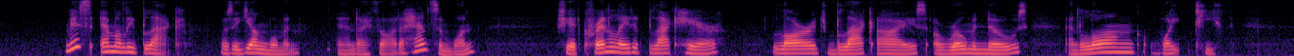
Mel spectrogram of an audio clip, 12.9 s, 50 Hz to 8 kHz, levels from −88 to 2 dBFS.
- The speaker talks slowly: Yes, slow, 130 wpm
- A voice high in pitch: No, medium, 165 Hz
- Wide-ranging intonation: No, average, 4.3 semitones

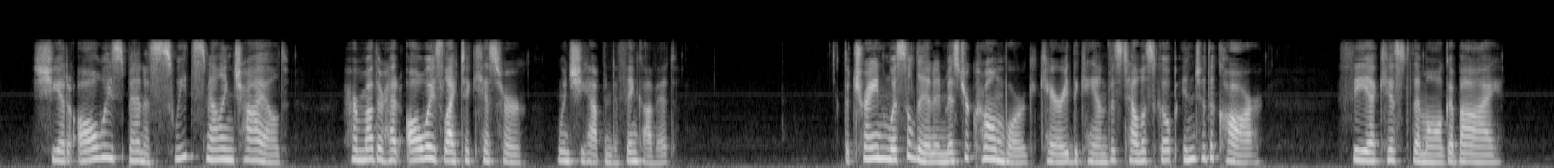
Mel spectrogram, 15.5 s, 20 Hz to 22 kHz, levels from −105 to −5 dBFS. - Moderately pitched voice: No, high, 215 Hz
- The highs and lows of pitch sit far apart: No, average, 4.1 semitones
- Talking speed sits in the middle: Yes, average, 165 wpm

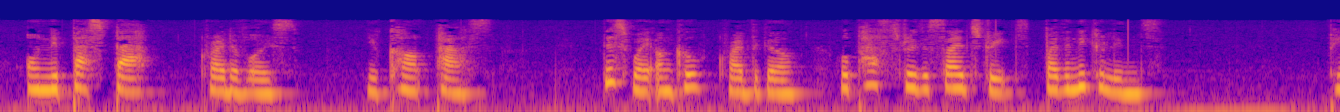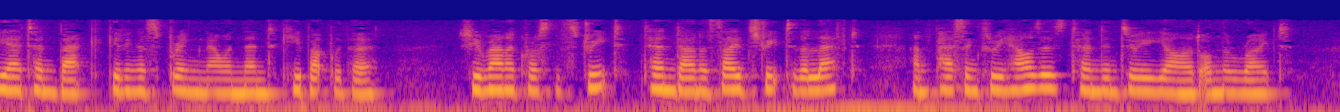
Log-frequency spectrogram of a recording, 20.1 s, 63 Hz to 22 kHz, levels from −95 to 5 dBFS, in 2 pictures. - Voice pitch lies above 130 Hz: Yes, high, 190 Hz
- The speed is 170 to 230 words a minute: Yes, average, 195 wpm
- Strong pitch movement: No, average, 2.8 semitones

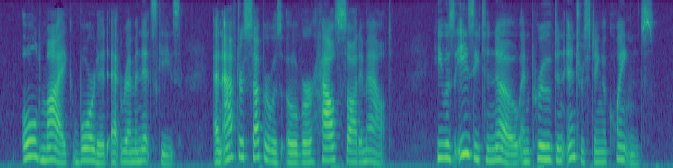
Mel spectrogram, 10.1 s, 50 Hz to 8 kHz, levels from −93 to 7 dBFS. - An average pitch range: Yes, average, 4.5 semitones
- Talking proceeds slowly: No, average, 145 wpm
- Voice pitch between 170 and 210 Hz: Yes, high, 190 Hz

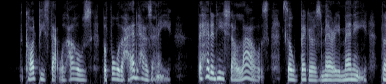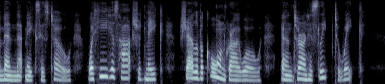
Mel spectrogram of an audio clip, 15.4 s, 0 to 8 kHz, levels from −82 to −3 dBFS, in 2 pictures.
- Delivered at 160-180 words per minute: Yes, average, 170 wpm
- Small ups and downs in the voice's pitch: No, average, 4.0 semitones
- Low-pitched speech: No, medium, 175 Hz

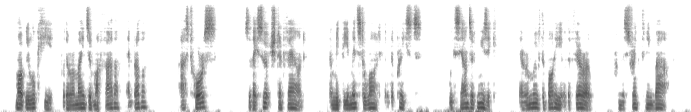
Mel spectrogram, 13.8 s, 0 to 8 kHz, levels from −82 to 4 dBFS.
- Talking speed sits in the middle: Yes, average, 180 wpm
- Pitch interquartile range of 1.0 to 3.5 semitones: Yes, average, 2.8 semitones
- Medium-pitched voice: No, low, 105 Hz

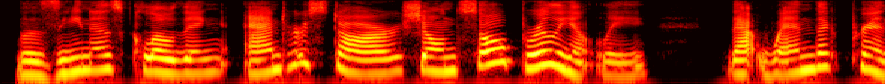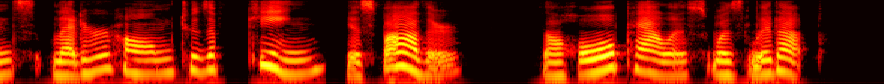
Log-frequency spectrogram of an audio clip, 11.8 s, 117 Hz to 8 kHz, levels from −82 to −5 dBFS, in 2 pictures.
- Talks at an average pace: No, slow, 130 wpm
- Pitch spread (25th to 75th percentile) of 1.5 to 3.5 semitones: No, average, 4.1 semitones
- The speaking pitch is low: No, high, 210 Hz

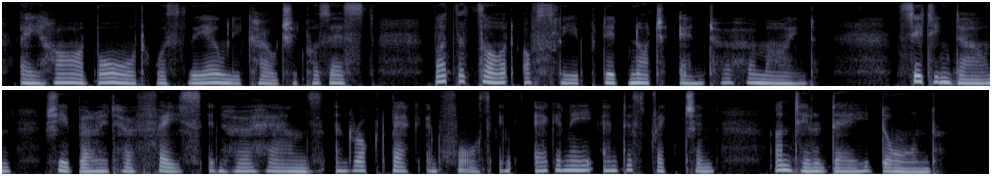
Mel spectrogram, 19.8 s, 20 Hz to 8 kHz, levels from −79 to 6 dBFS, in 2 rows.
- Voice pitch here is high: No, medium, 140 Hz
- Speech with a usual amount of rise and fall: Yes, average, 3.0 semitones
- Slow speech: Yes, slow, 120 wpm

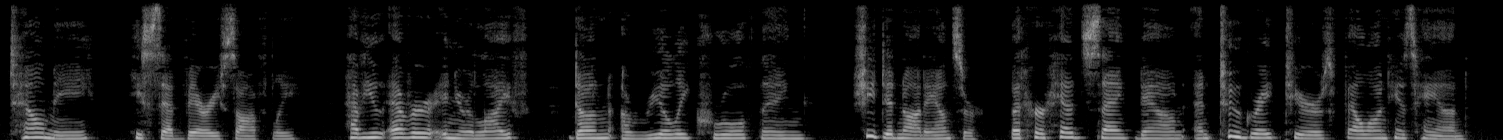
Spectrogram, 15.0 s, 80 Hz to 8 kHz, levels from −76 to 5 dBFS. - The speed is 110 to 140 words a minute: Yes, slow, 135 wpm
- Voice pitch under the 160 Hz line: No, high, 205 Hz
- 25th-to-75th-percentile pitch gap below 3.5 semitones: Yes, average, 3.1 semitones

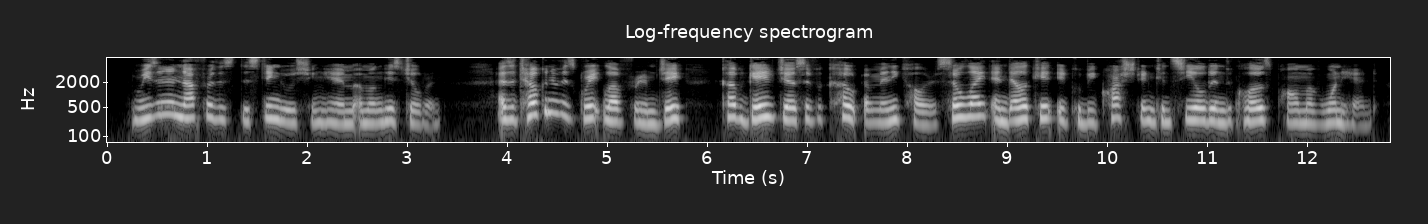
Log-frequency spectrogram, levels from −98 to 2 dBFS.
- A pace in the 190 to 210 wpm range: Yes, average, 200 wpm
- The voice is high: Yes, high, 235 Hz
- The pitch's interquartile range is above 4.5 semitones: No, average, 4.2 semitones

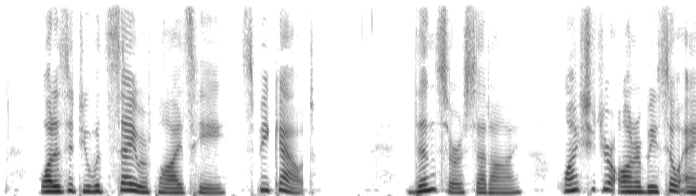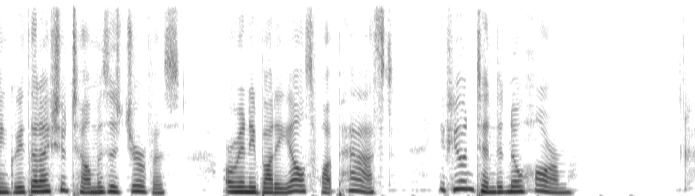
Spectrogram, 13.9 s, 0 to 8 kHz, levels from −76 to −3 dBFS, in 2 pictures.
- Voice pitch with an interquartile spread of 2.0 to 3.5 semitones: No, average, 4.3 semitones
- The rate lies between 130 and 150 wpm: No, average, 160 wpm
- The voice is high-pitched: Yes, high, 200 Hz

